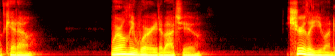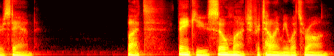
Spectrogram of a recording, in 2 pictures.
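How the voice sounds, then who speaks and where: A man acts out a middle-aged dad in an ASMR audio roleplay. His voice sits low and he takes his time with each phrase. The manner is tender and reassuring, that of a caring father comforting his child up close. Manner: tender, reassuring, softly chuckling. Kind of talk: ASMR roleplay, intimate acted monologue.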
